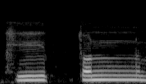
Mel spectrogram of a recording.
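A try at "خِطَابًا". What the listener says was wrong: খি তন নয়, খিত, খিত, এটা হলো আলিফ মাদ্দা পূর্বের সবকগুলো ভুললে হবে না, যেহেতু আলিফের ডান দিকে যদি জবর হয় তাকে আলিফ মাদ্দা বা এক আলিফ পরিমাণ টান দিয়ে পড়তে হয়। তাহলে মিন হো খিত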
